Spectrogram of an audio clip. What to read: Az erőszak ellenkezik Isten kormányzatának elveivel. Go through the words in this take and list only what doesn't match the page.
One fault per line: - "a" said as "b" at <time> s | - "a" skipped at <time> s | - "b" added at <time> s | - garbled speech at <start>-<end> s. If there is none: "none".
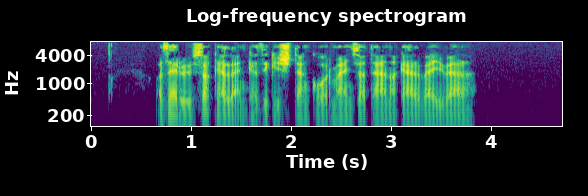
none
